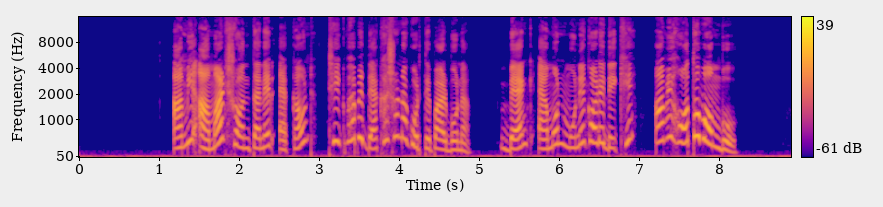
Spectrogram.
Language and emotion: Bengali, disgusted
